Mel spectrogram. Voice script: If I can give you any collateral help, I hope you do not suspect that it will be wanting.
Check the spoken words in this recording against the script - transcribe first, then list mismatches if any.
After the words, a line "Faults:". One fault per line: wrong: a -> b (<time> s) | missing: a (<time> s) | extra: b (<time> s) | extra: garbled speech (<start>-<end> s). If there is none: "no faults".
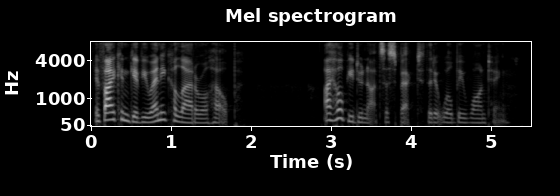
If I can give you any collateral help, I hope you do not suspect that it will be wanting.
Faults:
no faults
